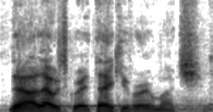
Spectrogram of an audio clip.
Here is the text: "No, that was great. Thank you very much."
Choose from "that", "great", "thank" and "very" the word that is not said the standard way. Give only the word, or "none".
none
